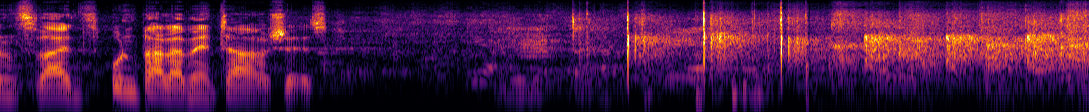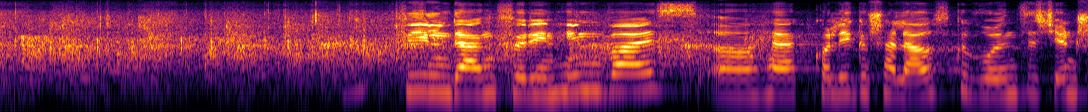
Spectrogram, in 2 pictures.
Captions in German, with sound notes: zweitens unparlamentarisch ist. [Beifall bei der CDU] Vielen Dank für den Hinweis. - Herr Kollege Schalauske, wollen Sie sich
